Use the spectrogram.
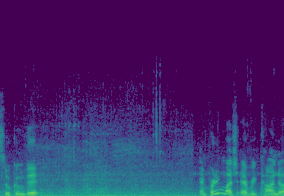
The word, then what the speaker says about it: Sukhumvit: So the Whizdom Connect Sukhumvit Sorry, it's not Sukhumvit. It's actually pronounced Sukhumvit. I be saying stuff wrong sometimes, but it's Sukhumvit.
